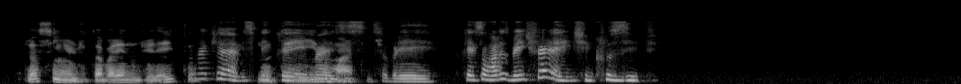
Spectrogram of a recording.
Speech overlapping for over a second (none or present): present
